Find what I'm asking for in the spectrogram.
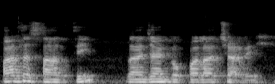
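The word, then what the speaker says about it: Parthasarathi Rajagopalachari: Parthasarathi Raja Gopalachari.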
